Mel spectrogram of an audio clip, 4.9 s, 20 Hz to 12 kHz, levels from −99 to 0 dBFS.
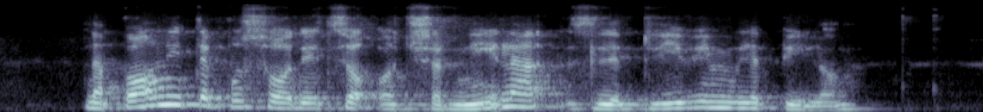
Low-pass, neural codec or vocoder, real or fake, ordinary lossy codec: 7.2 kHz; codec, 16 kHz, 16 kbps, FunCodec, trained on LibriTTS, 50 frames a second; fake; Opus, 32 kbps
